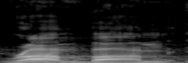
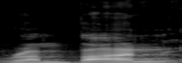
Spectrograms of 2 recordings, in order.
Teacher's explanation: Usually Rambam gets pronounced on the first syllable, Ramban on the last syllable. The last letter is different, whether it's a M or an N.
